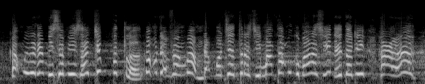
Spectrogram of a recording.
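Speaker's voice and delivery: high, loud, fast scolding mother's voice; shrill mock nagging at a child; angry mother scolding. Mother scolding her child over Quran lessons, high and fast. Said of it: "banyak marahnya".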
